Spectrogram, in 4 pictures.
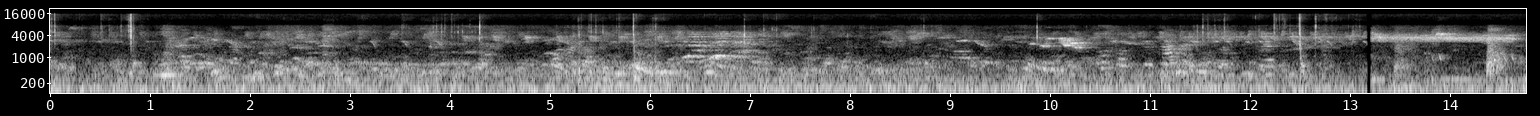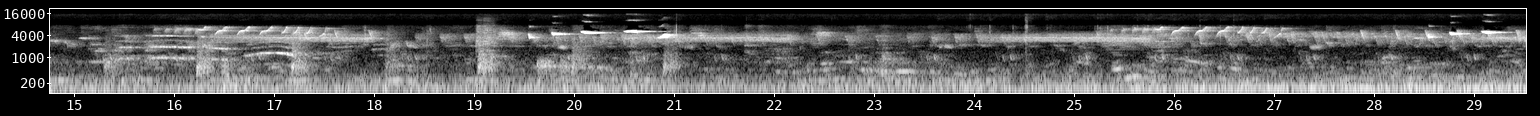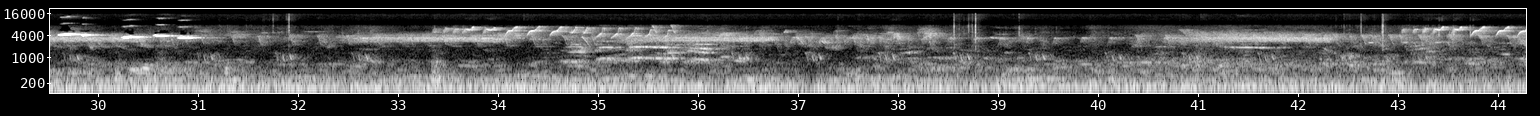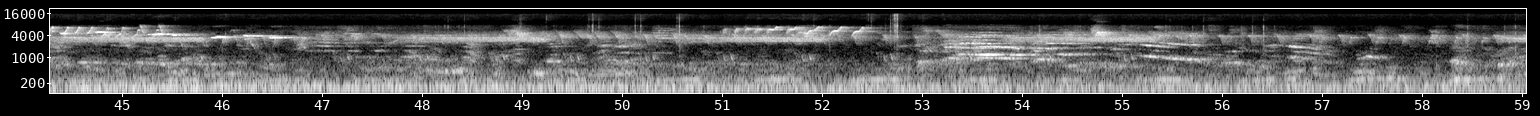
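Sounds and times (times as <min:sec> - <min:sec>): buzzy bird trill: 0:19.4 - 0:21.9, 0:28.5 - 0:31.2.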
